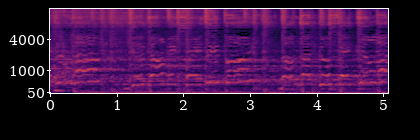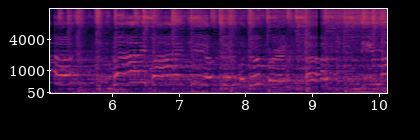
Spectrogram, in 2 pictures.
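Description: K-pop girl group performing live: female vocals sung into handheld microphones over a pop dance track, with the bass coming in just at the start.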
